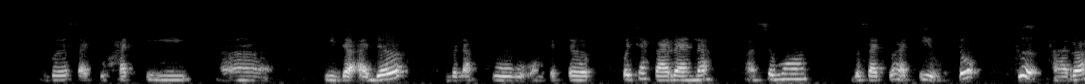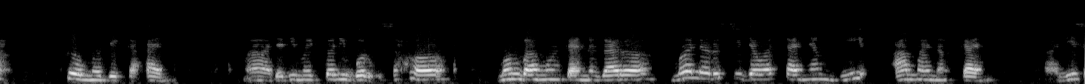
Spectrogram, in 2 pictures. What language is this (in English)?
Malay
